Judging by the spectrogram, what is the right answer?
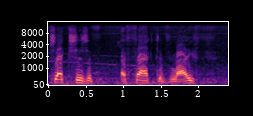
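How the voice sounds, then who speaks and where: A man's medium-pitched voice, showing ordinary pitch variation, comes through noticeable background noise. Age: 70s. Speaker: interviewee. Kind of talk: interview.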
